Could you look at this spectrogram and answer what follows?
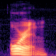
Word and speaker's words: Orin: and he was like it's orange without the G because it's in my last name actually it was funny Orin what did you what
